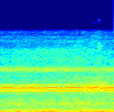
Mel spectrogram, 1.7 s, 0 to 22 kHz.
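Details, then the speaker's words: Bafang BBS02 mid-drive motor run on 72V after damage, riding at about 800 W peak, sensor around 38°C and rising: loud steady high whine with a rough edge while pulling hard; cause not yet found. "all right so this is about 800 WTS it's making some"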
